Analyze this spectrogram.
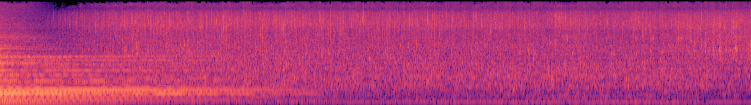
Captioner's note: running water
